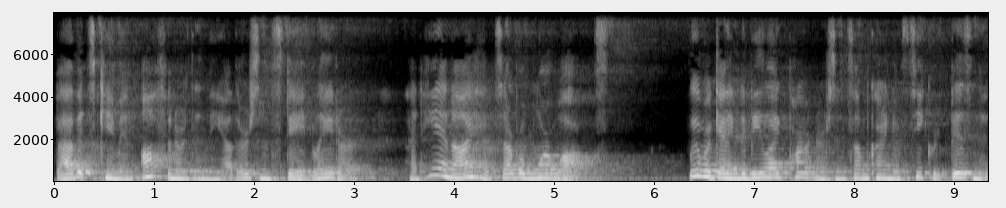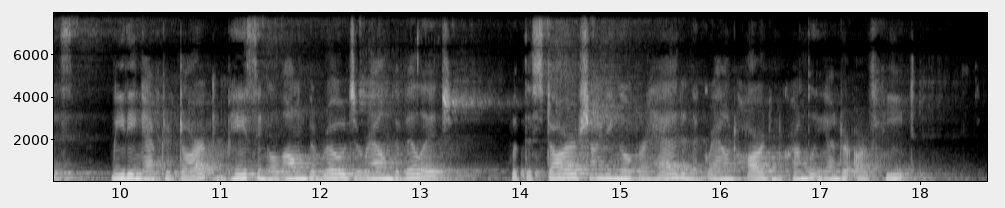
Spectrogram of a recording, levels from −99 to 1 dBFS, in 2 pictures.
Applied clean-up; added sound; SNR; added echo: none; none; none; reverberation time 3.0 s.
